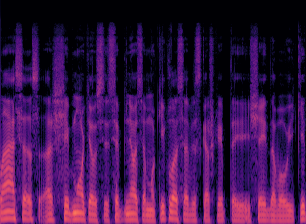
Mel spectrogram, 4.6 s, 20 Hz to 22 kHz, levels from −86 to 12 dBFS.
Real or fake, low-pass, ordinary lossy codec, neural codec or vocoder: real; 14.4 kHz; AAC, 64 kbps; none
